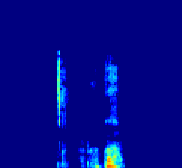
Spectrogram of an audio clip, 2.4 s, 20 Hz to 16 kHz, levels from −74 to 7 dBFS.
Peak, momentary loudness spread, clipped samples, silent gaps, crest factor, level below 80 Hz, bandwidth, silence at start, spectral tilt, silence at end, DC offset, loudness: 0 dBFS; 12 LU; under 0.1%; 0.93-1.04 s; 24 dB; -72 dBFS; 11.5 kHz; 0.75 s; -3 dB/octave; 0.85 s; under 0.1%; -20 LUFS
